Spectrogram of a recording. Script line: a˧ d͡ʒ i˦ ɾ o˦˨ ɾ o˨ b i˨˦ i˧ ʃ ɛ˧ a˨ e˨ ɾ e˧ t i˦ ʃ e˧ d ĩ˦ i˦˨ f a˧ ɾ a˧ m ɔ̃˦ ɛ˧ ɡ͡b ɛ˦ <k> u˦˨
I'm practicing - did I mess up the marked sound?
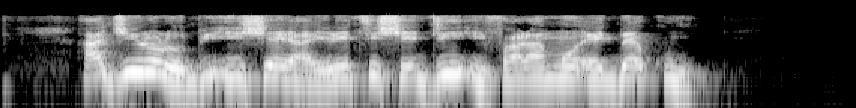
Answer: no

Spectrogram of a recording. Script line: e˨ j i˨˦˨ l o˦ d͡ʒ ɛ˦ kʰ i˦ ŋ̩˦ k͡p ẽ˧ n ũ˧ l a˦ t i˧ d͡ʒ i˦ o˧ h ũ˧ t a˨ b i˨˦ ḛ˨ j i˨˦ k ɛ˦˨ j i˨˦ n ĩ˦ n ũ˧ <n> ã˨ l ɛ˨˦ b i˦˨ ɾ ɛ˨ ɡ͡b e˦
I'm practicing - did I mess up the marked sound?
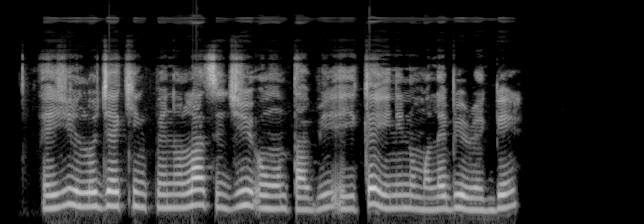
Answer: yes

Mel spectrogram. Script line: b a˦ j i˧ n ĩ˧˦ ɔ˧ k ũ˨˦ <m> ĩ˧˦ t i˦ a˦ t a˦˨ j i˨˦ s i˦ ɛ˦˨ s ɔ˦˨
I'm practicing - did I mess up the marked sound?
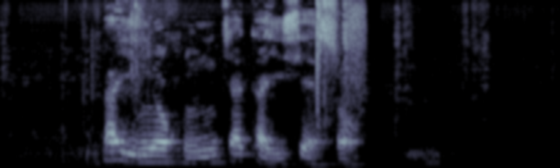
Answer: yes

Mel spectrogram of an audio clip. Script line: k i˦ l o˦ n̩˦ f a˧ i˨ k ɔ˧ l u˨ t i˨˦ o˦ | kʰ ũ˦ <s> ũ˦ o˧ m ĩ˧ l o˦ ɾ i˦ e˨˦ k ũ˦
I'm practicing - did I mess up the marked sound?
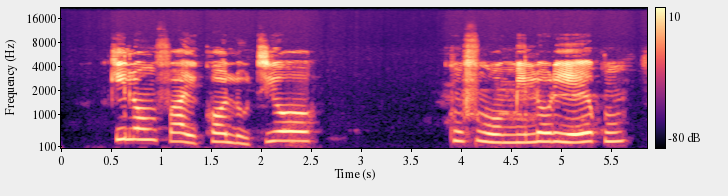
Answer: yes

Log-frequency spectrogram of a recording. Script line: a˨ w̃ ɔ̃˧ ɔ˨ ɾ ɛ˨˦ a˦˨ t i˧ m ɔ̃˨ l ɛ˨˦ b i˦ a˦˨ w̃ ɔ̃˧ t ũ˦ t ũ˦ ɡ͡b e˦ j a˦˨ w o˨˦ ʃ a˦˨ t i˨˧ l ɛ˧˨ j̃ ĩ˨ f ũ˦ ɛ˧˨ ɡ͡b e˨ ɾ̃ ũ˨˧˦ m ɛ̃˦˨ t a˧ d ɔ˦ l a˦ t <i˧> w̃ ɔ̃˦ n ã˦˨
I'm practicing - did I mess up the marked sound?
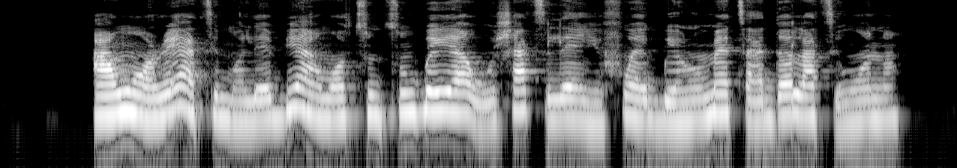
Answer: no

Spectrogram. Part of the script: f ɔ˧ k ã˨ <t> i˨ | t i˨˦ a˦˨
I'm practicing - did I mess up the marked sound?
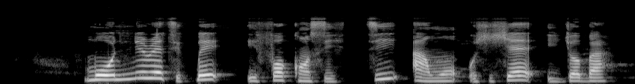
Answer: yes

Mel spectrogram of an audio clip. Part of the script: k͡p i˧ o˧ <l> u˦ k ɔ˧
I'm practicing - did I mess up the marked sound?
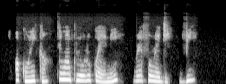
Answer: yes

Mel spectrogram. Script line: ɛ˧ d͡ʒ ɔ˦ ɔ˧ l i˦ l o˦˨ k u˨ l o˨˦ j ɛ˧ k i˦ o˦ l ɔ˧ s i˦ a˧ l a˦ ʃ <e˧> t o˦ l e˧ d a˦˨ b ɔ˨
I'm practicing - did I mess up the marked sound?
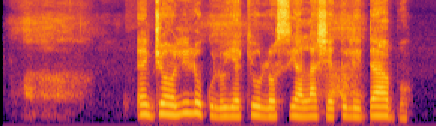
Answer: yes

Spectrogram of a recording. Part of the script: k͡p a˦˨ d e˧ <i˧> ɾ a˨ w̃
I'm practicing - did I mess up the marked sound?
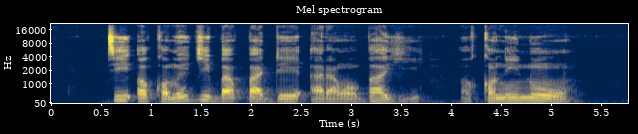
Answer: yes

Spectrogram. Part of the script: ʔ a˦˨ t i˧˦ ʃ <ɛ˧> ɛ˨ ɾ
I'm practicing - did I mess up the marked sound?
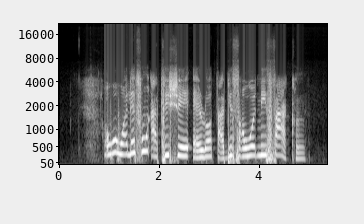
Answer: yes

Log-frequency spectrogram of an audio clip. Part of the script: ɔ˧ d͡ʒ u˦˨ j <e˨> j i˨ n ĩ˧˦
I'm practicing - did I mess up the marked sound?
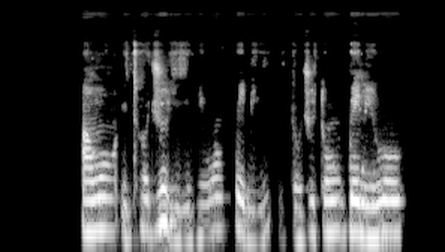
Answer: yes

